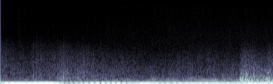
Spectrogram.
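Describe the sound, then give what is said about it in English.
A loud crack of lightning breaks into deep, rolling thunder that rumbles and pulses for several seconds, then another sharp burst flares up near the end. No voices are heard. “You hear a crack of lightning above you as the wind swirls, coming to a stop.”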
